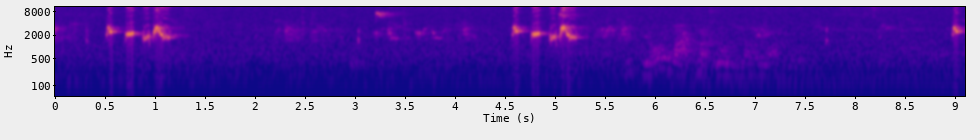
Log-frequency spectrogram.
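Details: Caged red-whiskered bulbul used as a decoy for trapping wild birds, recorded 15 November 2017: short bright warbled bursts near the start and middle, each under a second, with faint chirps between and another phrase starting at the end.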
